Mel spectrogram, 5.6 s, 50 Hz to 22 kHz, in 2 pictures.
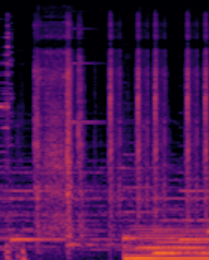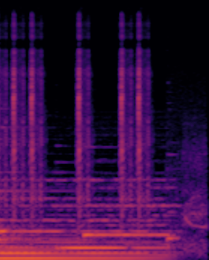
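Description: Keys clack in a quick, irregular burst on a computer keyboard while entering a save in the 2005 game Resident Evil 4, close by, alongside a steady game tone with no speech.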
